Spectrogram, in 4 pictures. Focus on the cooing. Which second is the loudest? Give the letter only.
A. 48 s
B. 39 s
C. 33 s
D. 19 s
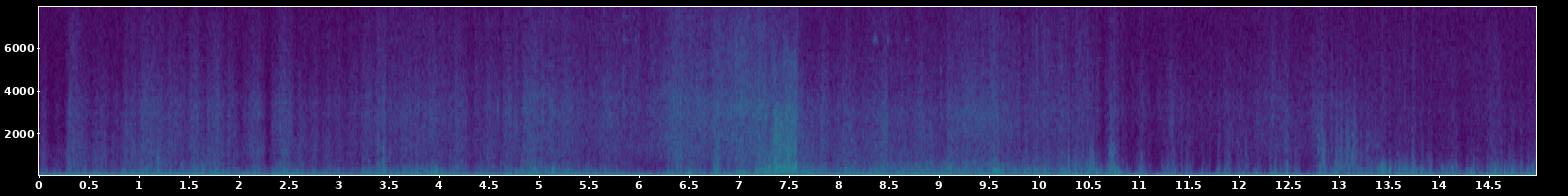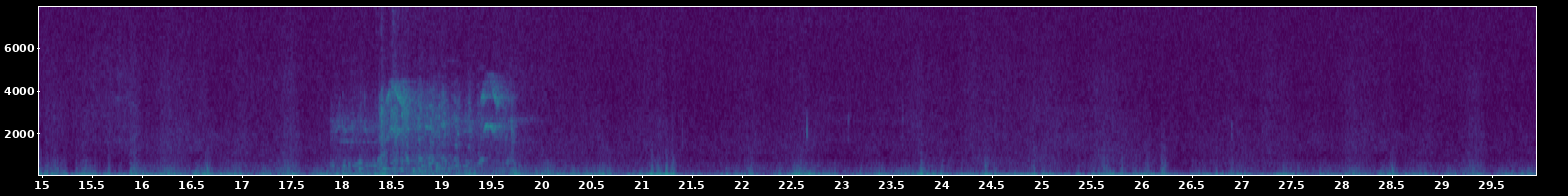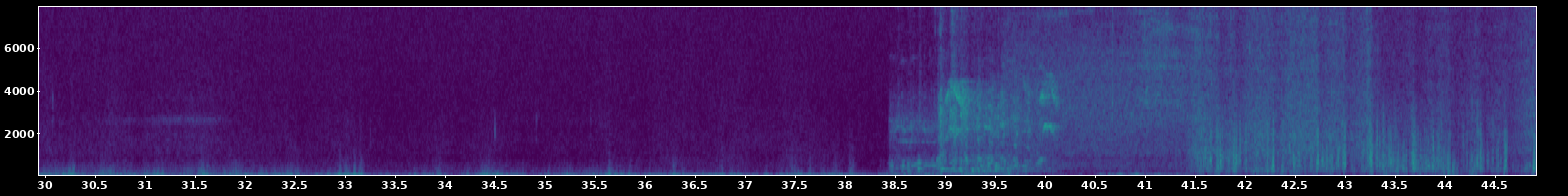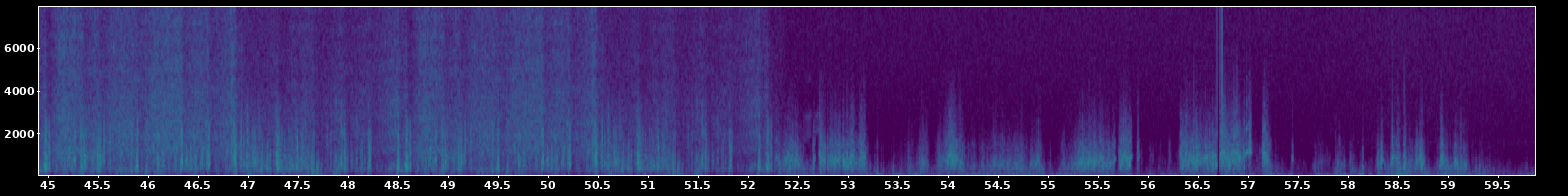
B.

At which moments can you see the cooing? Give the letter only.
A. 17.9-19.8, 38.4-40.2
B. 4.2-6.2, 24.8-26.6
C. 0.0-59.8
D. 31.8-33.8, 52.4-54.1
A.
